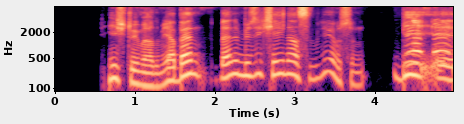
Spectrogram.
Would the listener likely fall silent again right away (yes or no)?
yes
